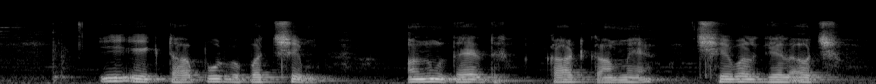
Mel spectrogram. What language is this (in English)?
Maithili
